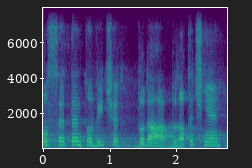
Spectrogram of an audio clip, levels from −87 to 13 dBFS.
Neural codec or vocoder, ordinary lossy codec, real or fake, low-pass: vocoder, 22.05 kHz, 80 mel bands, Vocos; Opus, 16 kbps; fake; 7.2 kHz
